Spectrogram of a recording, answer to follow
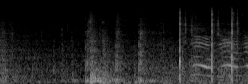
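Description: Men clambering into the bed of a pickup truck: a few scattered knocks and thumps on the truck's body, with a shouting voice near the end.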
